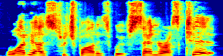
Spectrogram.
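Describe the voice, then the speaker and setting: A woman's voice: on the high side, moderate pace, darkish tone, voice pushed up, close to an everyday voice. A woman voicing a startled, suspicious woman from a visual novel, with alarmed, questioning delivery. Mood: shocked. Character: startled, suspicious adult woman in a swapped body. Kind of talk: visual novel read aloud in character. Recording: game music behind the voice.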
